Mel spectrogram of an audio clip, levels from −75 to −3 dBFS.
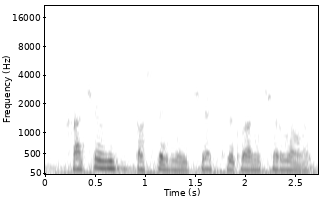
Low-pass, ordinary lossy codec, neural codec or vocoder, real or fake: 5.4 kHz; Opus, 32 kbps; codec, 16 kHz, 16 kbps, FunCodec, trained on LibriTTS, 50 frames a second; fake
